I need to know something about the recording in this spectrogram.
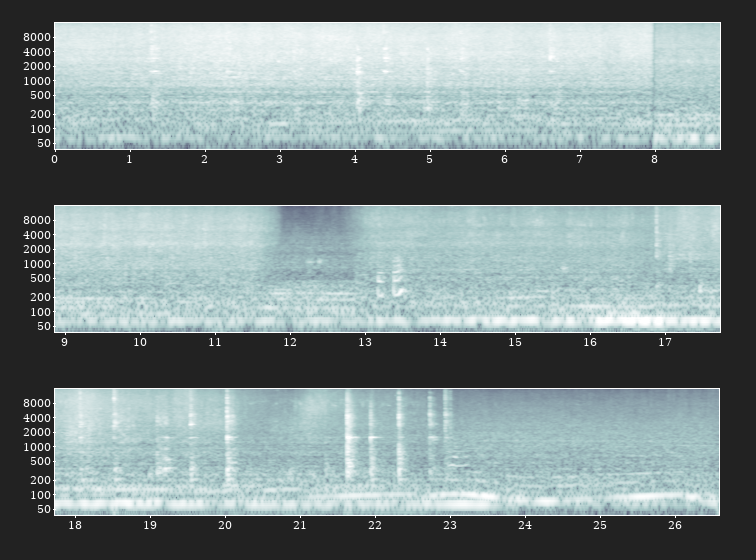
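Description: Chicken and onions sizzling loudly as they stir-fry in a wok. After about eight seconds the frying turns quieter, once sauce and liquid are in with the potatoes. In the second half a metal spatula scrapes and clinks against the wok.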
